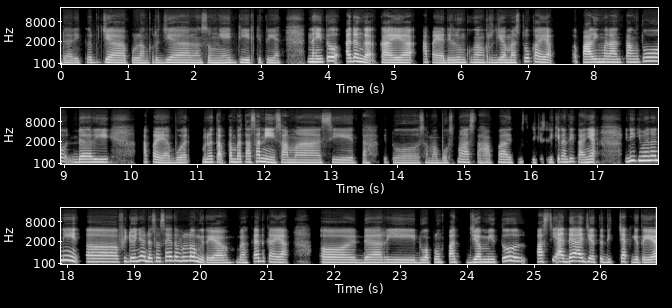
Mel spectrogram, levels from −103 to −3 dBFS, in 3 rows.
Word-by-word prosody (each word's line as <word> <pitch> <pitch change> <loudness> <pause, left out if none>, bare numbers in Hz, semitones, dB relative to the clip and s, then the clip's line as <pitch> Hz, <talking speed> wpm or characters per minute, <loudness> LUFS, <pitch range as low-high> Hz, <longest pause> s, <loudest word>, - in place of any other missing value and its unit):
dari 150 -1 -5
kerja, 180 -2 0
pulang 160 -1 -3
kerja 170 0 -1
langsung 165 -1 -3
ngedit, 170 +1 -1
gitu 170 -1 -7
ya. 160 - -4 0.4
Nah 210 -1 +4
itu 210 +6 +4 0.2
ada 240 +2 +5
enggak 180 -7 +4
kayak, 170 -1 +4
apa 195 -1 -7
ya, - - +2
di - - 0
lingkungan 175 0 0
kerja 175 0 0
Mas 175 0 0
tuh 240 +4 -2
kayak, 185 -4 +2 0.3
e - - -9
paling 195 +1 +6
menantang 200 +1 +1
tuh 265 -1 0
dari, 200 0 0 0.5
apa 205 0 -5
ya, 160 - 0
buat 175 0 -2 0.2
menetapkan 205 +1 0
batasan 205 +3 0
nih 185 - +6
sama 170 -2 -2
si 170 -1 -4
entah 160 -1 -12 0.2
itu 165 - -14 0.4
sama 155 -2 -8
bos 160 -1 -8
Mas, 190 -2 -3
entah 160 - -8
apa 195 - -9 0.2
itu 185 - -23
sedikit-sedikit 180 +2 -9
nanti 205 +3 -2
tanya, 180 +3 +3 0.5
"Ini 245 +5 +2
gimana 300 +1 +4
nih, 325 -1 +4 0.2
eee, 220 -1 +3
videonya 250 +4 +1
udah 240 -3 +1
selesai 250 +3 -1
atau 290 -1 0
belum?" 285 0 +3
gitu 170 -1 -3
ya. 165 - +3 0.3
Bahkan 180 +7 -1
kayak, 185 -2 +2 0.5
eee, 180 -1 +2 0.3
dari 180 -1 0
24 190 +3 -1 0.2
jam 195 -1 +5
itu 190 +6 -2 0.5
pasti 225 0 -1
ada 230 +3 +3
aja 235 -2 +1
tuh 210 - -2
di - - -2
chat 225 -1 +2
gitu 185 -1 -2
ya, 190 - +7
185 Hz, 160 wpm, -22 LUFS, 170-210 Hz, 0.5 s, ya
